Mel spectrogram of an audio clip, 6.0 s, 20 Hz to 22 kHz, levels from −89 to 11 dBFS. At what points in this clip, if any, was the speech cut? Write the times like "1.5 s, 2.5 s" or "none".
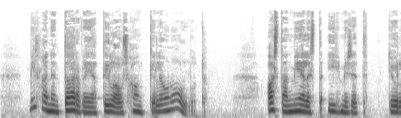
none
